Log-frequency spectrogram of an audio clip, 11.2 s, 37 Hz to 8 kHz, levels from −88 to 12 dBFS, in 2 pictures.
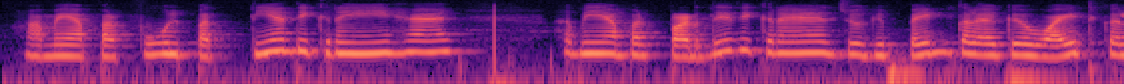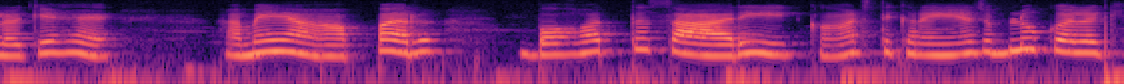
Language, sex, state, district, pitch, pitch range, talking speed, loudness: Hindi, female, Maharashtra, Nagpur, 265 Hz, 240-290 Hz, 195 wpm, -19 LUFS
